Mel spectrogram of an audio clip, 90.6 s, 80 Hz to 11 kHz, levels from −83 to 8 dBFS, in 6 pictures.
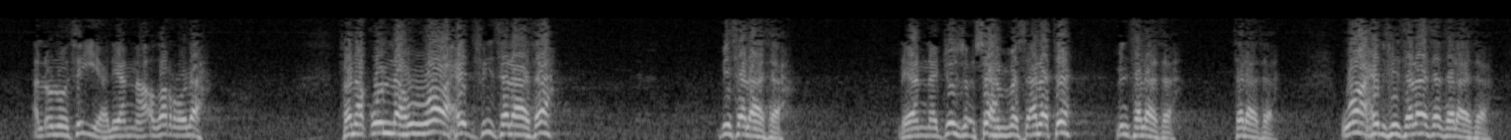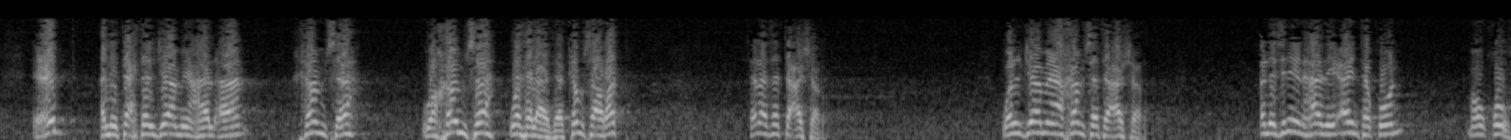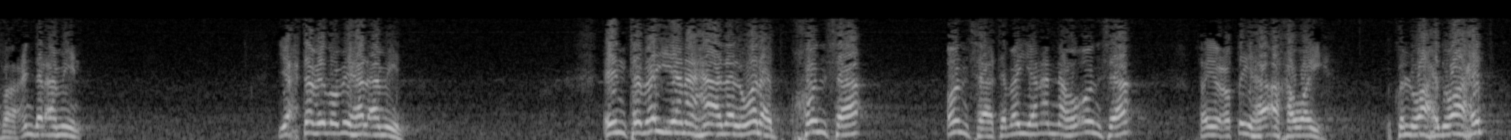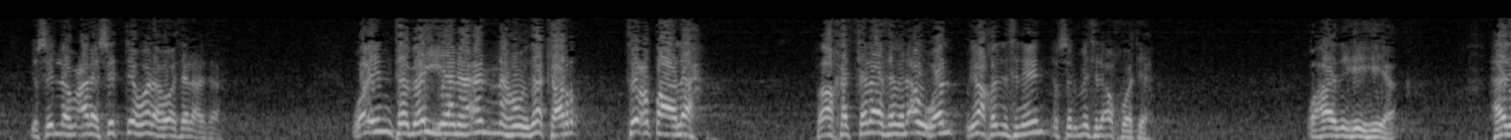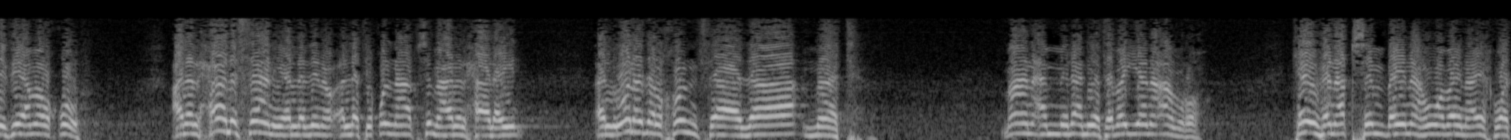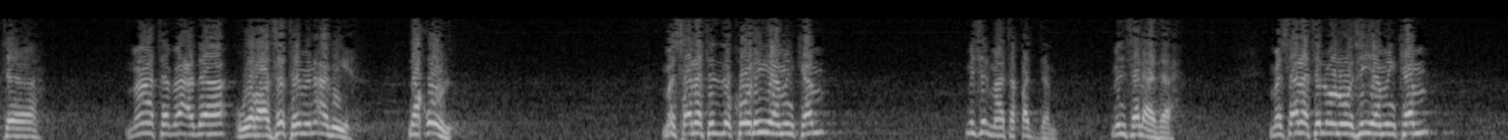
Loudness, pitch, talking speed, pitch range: -19 LUFS, 210 Hz, 85 wpm, 185-230 Hz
